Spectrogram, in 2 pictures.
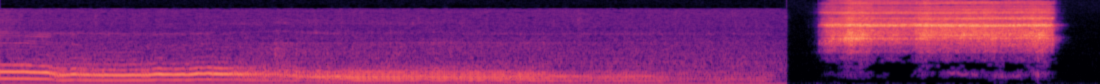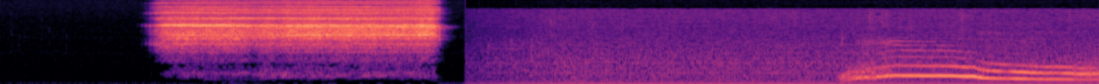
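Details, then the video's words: Angry cat: a low, wavering growl in the first six seconds, then two sharp, breathy hisses of about two seconds each, separated by a short silence, and finally a rising, whining yowl. "Cat Angry Sounds | Cat Snarling, Cat Hissing, Cat Moaning | Angry Cat Sounds"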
